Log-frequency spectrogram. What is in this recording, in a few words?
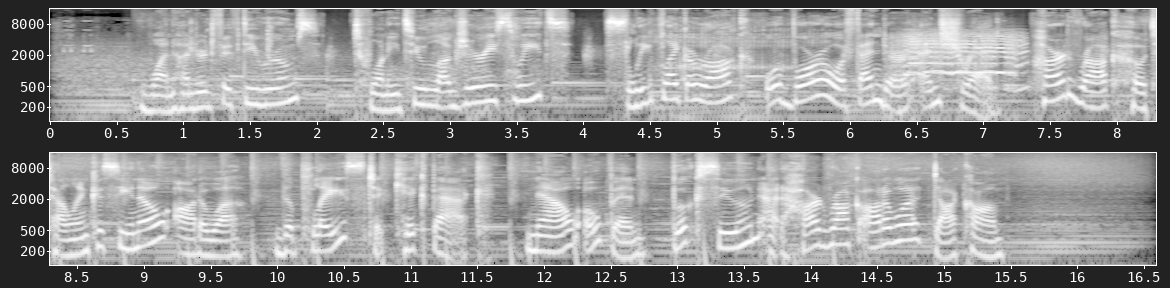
Radio Ads; RideauCarleton; Hard Rock Ottawa; radio commercials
